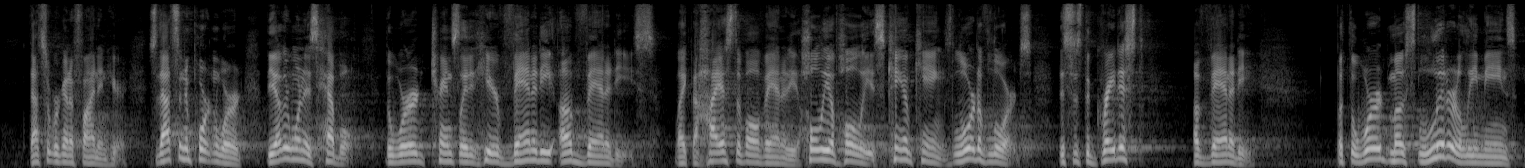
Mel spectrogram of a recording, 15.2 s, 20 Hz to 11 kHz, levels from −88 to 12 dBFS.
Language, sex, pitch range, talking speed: English, male, 130-175 Hz, 205 wpm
